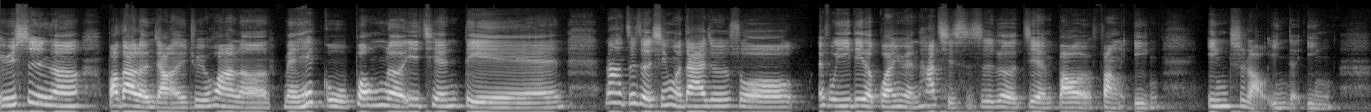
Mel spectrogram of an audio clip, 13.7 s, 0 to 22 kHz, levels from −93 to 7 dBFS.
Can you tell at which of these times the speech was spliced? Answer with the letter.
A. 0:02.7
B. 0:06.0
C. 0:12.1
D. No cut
A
